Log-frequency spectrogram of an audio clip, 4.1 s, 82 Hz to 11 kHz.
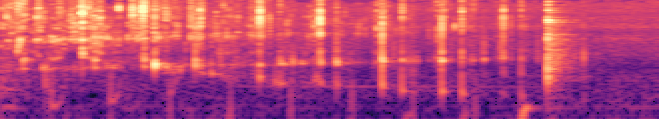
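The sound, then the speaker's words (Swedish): Beer pours from a 500 ml bottle into a glass, with gurgling, splashing liquid, light clinks and fizzy crackles in an uneven stream, no talking over it. “Ska vi hälla upp eh. den förresten?”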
